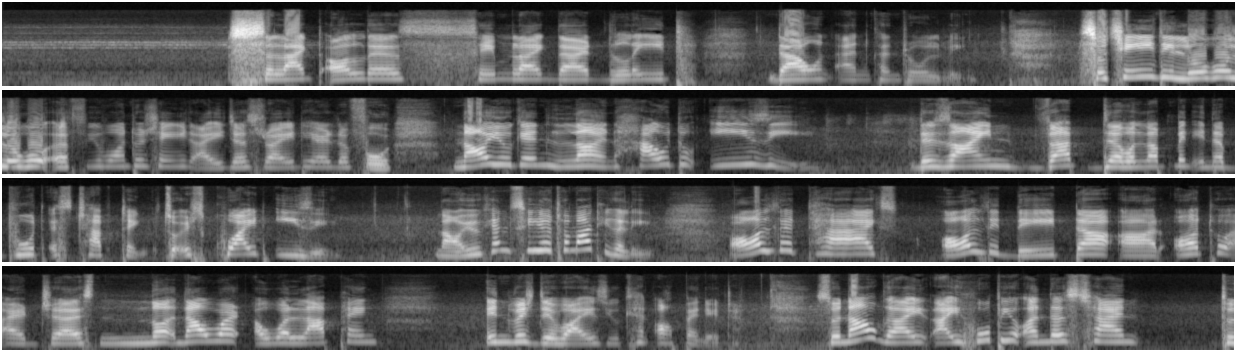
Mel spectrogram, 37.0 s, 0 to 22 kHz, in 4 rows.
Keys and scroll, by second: 1.0 4.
